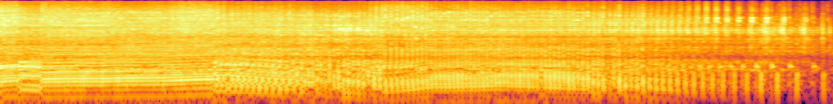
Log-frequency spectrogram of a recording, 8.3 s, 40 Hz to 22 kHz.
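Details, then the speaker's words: 1980s Onan (C80) generator: catches, stumbles and sags in uneven bursts, fading out after a few seconds; owner believes spark is good and it's not getting enough fuel, carburetor diaphragm examined. "So our spark is good, and we should be able to have it run. It's just we're not getting enough fuel."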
